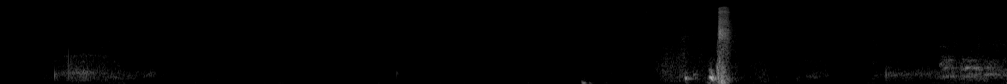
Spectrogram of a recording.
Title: Induced hayfever sneezes and blows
